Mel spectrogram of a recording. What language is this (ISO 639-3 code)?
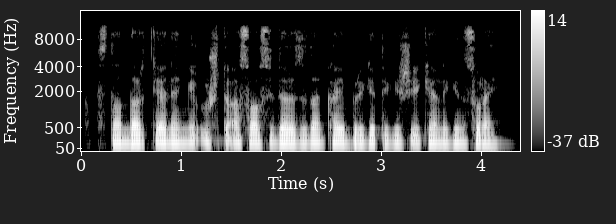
uzb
